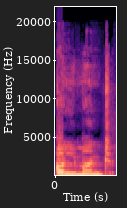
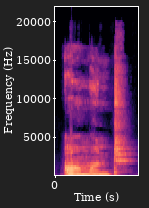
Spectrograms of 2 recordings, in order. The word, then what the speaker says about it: almond: Many people mispronounce it as almond but its correct pronunciation is almond. Almond. L is not pronounced in this word.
